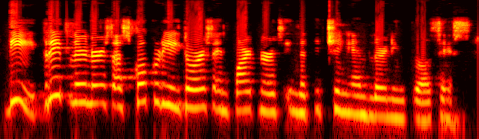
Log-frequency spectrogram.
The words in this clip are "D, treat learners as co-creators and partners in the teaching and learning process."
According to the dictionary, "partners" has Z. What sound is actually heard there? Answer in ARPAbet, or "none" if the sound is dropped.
S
